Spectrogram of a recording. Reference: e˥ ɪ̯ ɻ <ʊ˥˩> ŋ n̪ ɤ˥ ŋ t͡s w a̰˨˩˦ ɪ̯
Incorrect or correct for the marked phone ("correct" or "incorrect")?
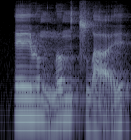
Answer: correct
